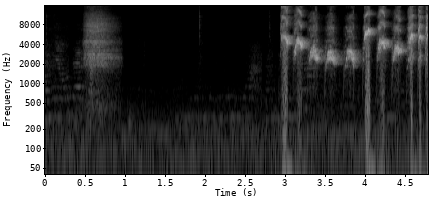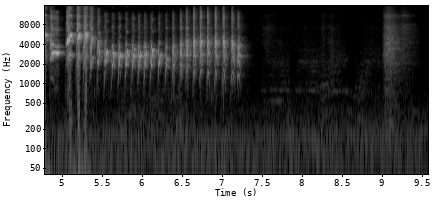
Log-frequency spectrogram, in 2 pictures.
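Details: Calls of a female lesser green leafbird, used as a lure to provoke males into singing. A short hiss, then about four seconds of loud, rapid chattering: sharp notes running into a buzzy, fast-pulsed rattle before stopping abruptly.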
